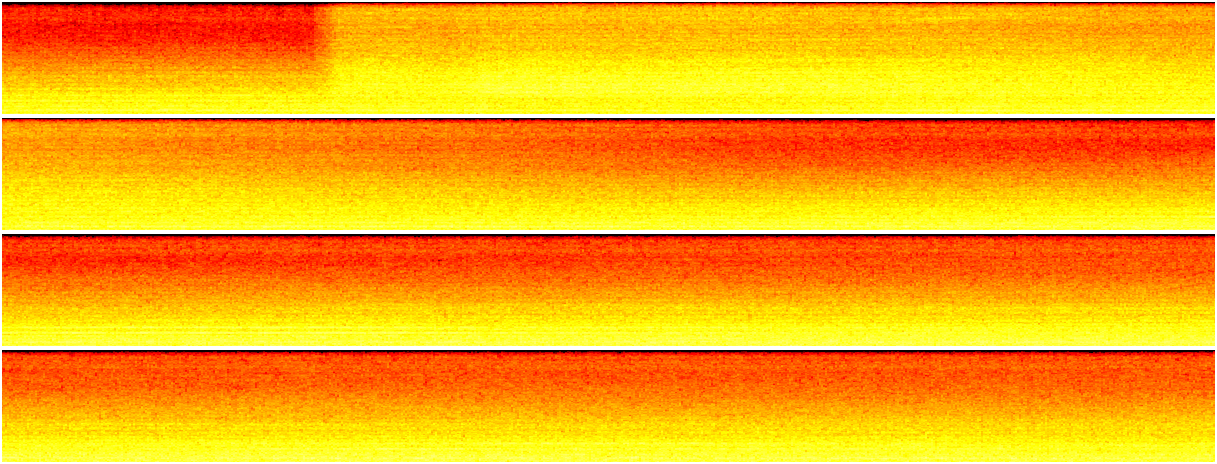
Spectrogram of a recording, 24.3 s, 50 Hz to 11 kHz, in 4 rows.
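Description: Freight train hauled by a CFR class 060-EA (LE 5100 kW) electric locomotive passing close by: a steady rolling rumble with several steady whining tones. A high hiss starts sharply about one and a half seconds in and fades over several seconds.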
